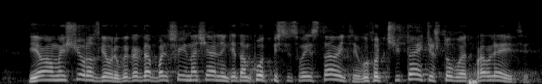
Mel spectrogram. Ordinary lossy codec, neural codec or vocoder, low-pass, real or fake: none; codec, 16 kHz, 4 kbps, FunCodec, trained on LibriTTS, 50 frames a second; none; fake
